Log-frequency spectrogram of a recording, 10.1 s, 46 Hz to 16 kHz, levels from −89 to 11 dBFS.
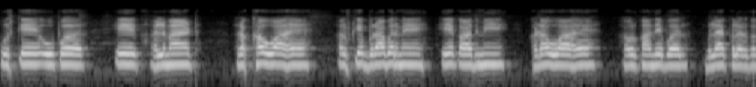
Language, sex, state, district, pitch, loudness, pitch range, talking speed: Hindi, male, Uttar Pradesh, Saharanpur, 210 Hz, -15 LUFS, 205-215 Hz, 130 wpm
